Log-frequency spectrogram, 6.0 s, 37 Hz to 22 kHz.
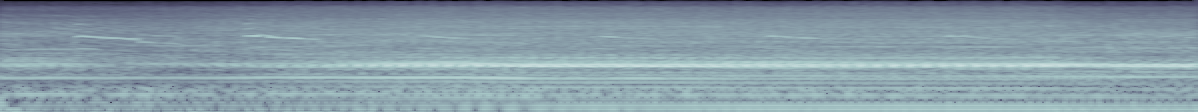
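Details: Mazda idling just after being jump-started with an IMAZING IM29 portable jump starter. Steady, even idle with constant mid tone, no knocks or misses: engine running smoothly.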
